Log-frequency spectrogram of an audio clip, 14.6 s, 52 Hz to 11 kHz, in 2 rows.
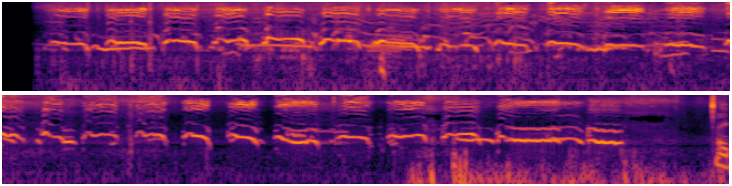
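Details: Miniature Labradoodle on an evening of 3rd July, giving a long run of high, wavering whines and yelps, rising and falling, closely spaced at roughly two per second with short gaps, a low rumble near the end.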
